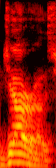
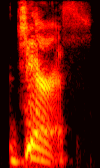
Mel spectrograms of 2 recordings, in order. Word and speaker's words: Jaros: your last name right jaros right jerus oh jerus I'm sorry like Harris I screwed it up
